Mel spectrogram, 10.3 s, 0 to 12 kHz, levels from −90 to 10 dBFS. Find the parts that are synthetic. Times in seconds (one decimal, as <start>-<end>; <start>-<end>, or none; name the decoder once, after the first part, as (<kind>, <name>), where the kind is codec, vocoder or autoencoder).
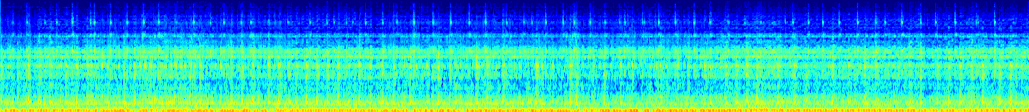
0.9-2.9 (vocoder, BigVGAN v2); 3.8-7.1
